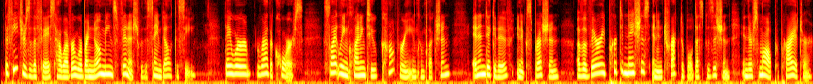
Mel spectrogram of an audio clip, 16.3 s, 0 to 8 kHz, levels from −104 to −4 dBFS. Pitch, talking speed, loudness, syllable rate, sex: 220 Hz, 150 wpm, -17 LUFS, 5.6 syllables/s, female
